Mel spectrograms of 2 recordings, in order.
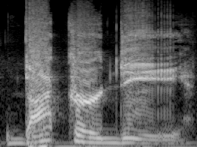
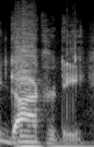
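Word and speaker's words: Daugherty: A lot of people look at his name and say his name's Dougherty. It's not, maybe that's what it looks like. It's not. It's Dougherty. Dougherty. Harry Dougherty.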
